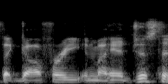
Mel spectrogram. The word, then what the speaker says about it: Geoffrey: As far as I know, it's pronounced Jeffrey. But what's funny, he spells it Geoffrey. I've always pronounced that Goffrey in my head just to differentiate in my head, so I keep it straight.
